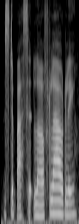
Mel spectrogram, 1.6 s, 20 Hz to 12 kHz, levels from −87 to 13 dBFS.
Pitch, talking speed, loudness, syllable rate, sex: 180 Hz, 150 wpm, -16 LUFS, 5.0 syllables/s, female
